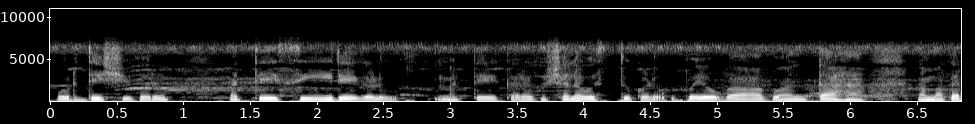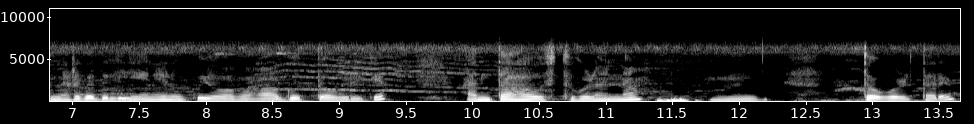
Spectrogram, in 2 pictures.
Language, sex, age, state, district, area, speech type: Kannada, female, 18-30, Karnataka, Davanagere, urban, spontaneous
